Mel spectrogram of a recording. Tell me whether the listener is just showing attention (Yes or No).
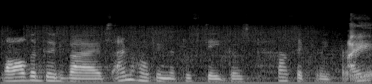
No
